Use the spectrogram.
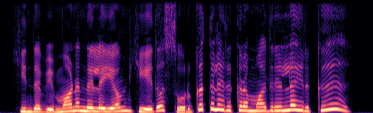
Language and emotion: Tamil, surprised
